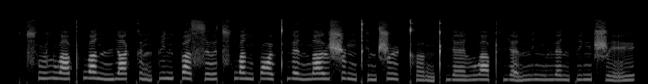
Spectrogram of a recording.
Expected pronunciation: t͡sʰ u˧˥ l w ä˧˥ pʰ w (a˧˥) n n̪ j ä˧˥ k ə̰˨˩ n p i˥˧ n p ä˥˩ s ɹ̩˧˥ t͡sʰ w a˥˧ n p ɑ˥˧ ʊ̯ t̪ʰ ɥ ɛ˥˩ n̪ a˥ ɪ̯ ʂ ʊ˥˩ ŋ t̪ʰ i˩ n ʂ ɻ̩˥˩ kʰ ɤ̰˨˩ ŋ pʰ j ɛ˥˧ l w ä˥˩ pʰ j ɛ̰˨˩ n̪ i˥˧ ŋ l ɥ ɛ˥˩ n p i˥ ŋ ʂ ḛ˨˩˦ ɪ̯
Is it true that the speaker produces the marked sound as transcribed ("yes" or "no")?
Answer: no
